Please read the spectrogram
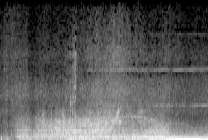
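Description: A loud rushing sound builds up, like a jet or steam effect. About two and a half seconds in, sustained low musical tones join it. This is the show's soundtrack played over loudspeakers.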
